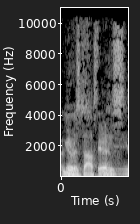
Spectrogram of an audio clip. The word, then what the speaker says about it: Eratosthenes: Eratosthenes.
